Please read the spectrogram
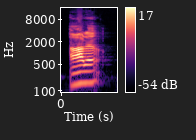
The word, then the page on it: ara: aro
